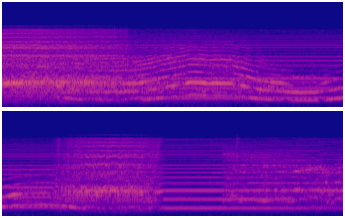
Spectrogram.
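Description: A synthesizer drones with buzzing, gliding tones that swoop up and down as knobs are turned.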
